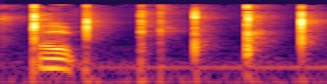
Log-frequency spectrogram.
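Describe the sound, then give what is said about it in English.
A handful of slow, unevenly spaced hand claps, about seven sharp slaps in under two seconds, with a brief voiced sound at the start. “A sarcastic applause.”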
